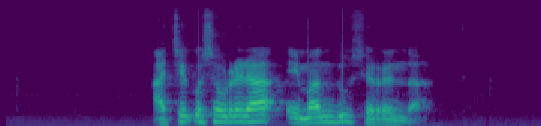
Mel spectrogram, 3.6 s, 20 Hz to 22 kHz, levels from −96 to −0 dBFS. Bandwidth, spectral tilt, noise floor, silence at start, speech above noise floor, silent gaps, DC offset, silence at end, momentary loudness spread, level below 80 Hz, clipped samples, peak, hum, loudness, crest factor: 15.5 kHz; -6.5 dB/octave; -83 dBFS; 1 s; 46 dB; none; under 0.1%; 0.8 s; 12 LU; -76 dBFS; under 0.1%; -22 dBFS; 50 Hz at -70 dBFS; -37 LUFS; 18 dB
